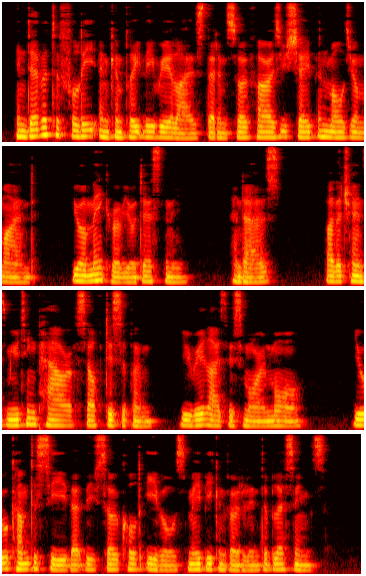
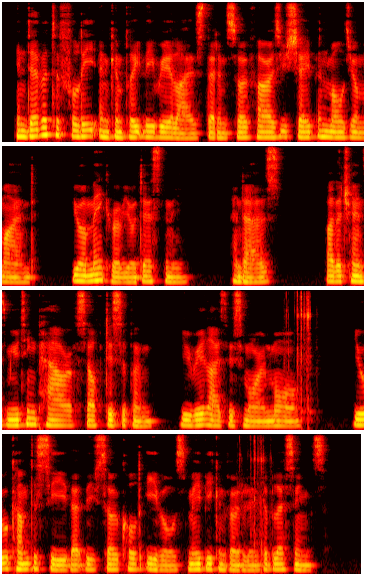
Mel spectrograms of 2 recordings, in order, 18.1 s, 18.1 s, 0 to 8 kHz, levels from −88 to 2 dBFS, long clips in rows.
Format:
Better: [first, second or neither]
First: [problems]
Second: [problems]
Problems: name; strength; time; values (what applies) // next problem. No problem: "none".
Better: first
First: none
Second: noise reduction (neural mask model RNNoise)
